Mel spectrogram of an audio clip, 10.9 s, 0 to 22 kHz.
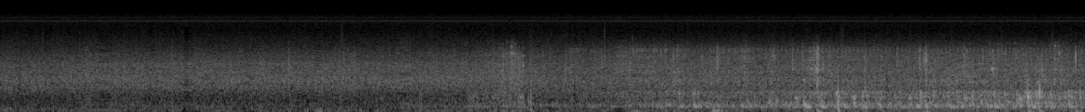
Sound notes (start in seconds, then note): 6.8 horse hooves pattering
